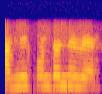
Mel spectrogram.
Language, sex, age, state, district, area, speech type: Bengali, female, 30-45, West Bengal, Birbhum, urban, conversation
